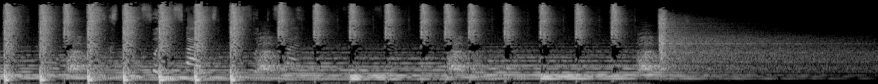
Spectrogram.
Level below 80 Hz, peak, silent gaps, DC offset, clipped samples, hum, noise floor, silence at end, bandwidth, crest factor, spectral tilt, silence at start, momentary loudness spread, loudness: -44 dBFS; 0 dBFS; none; under 0.1%; under 0.1%; none; -45 dBFS; 0.55 s; over 20 kHz; 20 dB; -2.5 dB/octave; 0 s; 14 LU; -17 LUFS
